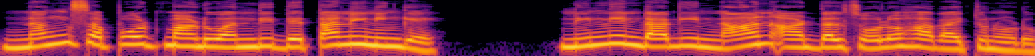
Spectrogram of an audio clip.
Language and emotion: Kannada, angry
